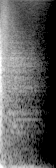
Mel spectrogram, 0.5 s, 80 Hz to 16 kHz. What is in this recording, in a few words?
BD, DR BD; Best Service Gigapack 2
